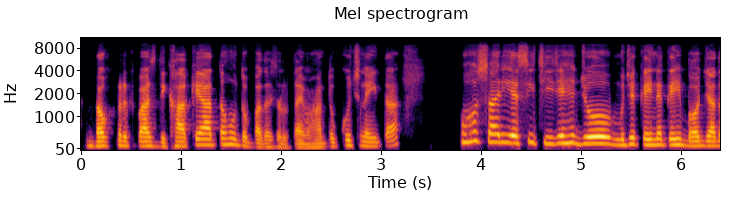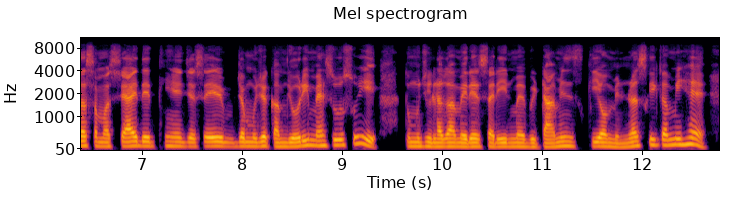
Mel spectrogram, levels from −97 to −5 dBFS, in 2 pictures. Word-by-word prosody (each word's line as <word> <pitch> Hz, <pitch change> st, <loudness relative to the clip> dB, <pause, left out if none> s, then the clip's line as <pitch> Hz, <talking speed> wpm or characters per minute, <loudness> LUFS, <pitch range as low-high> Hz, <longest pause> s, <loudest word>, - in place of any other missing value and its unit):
Doctor 130 Hz, +2 st, +2 dB
के 135 Hz, -, -18 dB
पास 135 Hz, -1 st, +4 dB
दिखा 125 Hz, +2 st, +1 dB
के -, -, +2 dB
आता 165 Hz, +1 st, +3 dB
हूँ 175 Hz, -1 st, -1 dB
तो 130 Hz, -, -2 dB
पता 105 Hz, -2 st, -3 dB
चलता 95 Hz, -2 st, -7 dB
है 95 Hz, -, -1 dB
वहाँ 100 Hz, +2 st, -5 dB
तो 120 Hz, -, -7 dB
कुछ 145 Hz, +4 st, -6 dB
नहीं 125 Hz, -2 st, -2 dB
था। -, -, -1 dB, 0.6 s
बहुत 255 Hz, +3 st, 0 dB
सारी 240 Hz, -3 st, +2 dB
ऐसी 215 Hz, +3 st, +3 dB
चीज़ें 200 Hz, +1 st, 0 dB
हैं 220 Hz, -1 st, +1 dB
जो 200 Hz, +1 st, +9 dB
मुझे 160 Hz, +4 st, +1 dB
कहीं 170 Hz, -2 st, +2 dB
न 170 Hz, -, +3 dB
कहीं 170 Hz, +1 st, +2 dB
बहुत 135 Hz, -3 st, +1 dB
ज़्यादा 140 Hz, 0 st, +2 dB
समस्याएँ 130 Hz, -1 st, -1 dB
देती 130 Hz, 0 st, -4 dB
हैं। 125 Hz, -1 st, -3 dB
जैसे 125 Hz, +2 st, 0 dB
जब 125 Hz, +1 st, -1 dB
मुझे 125 Hz, +2 st, 0 dB
कमजोरी 120 Hz, +4 st, 0 dB
महसूस 155 Hz, +2 st, -3 dB
हुई 200 Hz, -4 st, -1 dB, 0.3 s
तो 120 Hz, -, -6 dB
मुझे 120 Hz, 0 st, -3 dB
लगा 115 Hz, +1 st, 0 dB
मेरे 115 Hz, 0 st, +1 dB
शरीर 115 Hz, +1 st, -2 dB
में 115 Hz, -1 st, -1 dB
विटामिन्स 110 Hz, +3 st, -3 dB
की 125 Hz, -, -4 dB
और 120 Hz, -, +1 dB
मिनरल्स 115 Hz, +6 st, -3 dB
की 165 Hz, -, -4 dB
कमी 160 Hz, +2 st, -2 dB
है। 180 Hz, -2 st, 0 dB
130 Hz, 235 wpm, -23 LUFS, 120-165 Hz, 0.6 s, जो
